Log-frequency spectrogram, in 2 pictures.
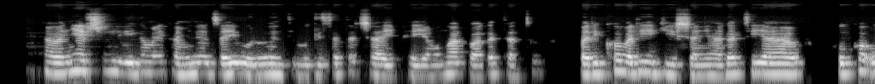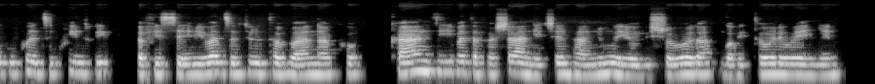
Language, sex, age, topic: Rundi, female, 36-49, education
